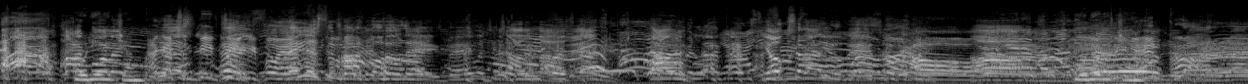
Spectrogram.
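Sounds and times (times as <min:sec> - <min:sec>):
constant rowdy bar conversation: 0:00.0 - 0:12.4
laughter: 0:00.0 - 0:12.4
people hollering in a bar: 0:00.0 - 0:12.4.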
